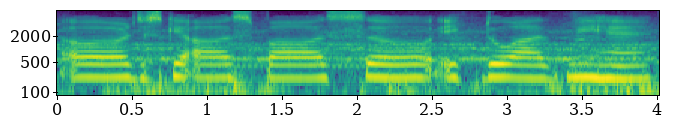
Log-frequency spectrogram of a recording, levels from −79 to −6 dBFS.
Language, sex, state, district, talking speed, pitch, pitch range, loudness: Hindi, female, Bihar, West Champaran, 135 wpm, 220 Hz, 215-225 Hz, -14 LUFS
